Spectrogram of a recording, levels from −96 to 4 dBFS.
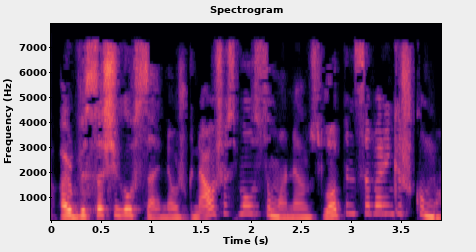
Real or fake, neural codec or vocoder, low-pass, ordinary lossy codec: fake; codec, 16 kHz, 4 kbps, X-Codec, HuBERT features, trained on LibriSpeech; 7.2 kHz; MP3, 32 kbps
